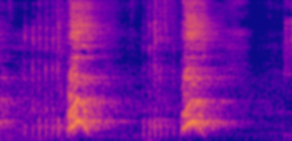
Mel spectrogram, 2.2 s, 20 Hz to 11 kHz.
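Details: Labrador Retriever chasing a bee, which it loves to do despite being stung once: two short, sharp barks about 0.9 seconds apart, each a bright burst over a low rumble, with a person speaking softly in between.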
